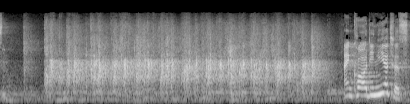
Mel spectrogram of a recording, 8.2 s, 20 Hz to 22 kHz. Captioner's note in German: Beifall BÜNDNIS 90/DIE GRÜNEN und CDU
